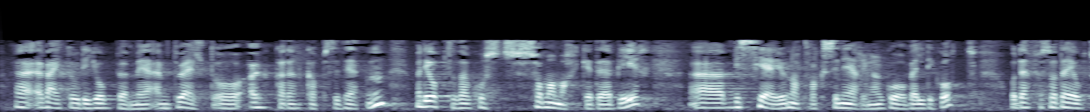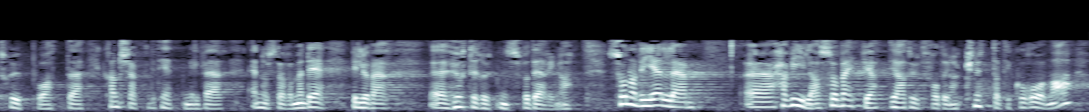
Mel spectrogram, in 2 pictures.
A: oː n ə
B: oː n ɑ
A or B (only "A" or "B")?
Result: B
